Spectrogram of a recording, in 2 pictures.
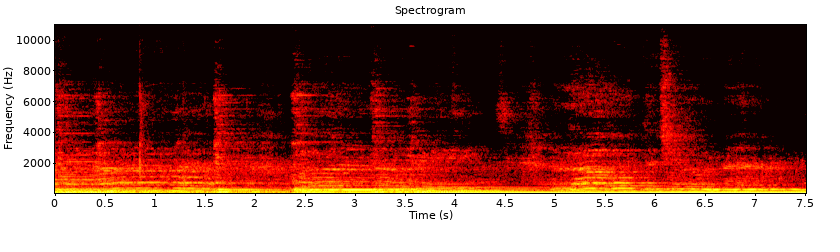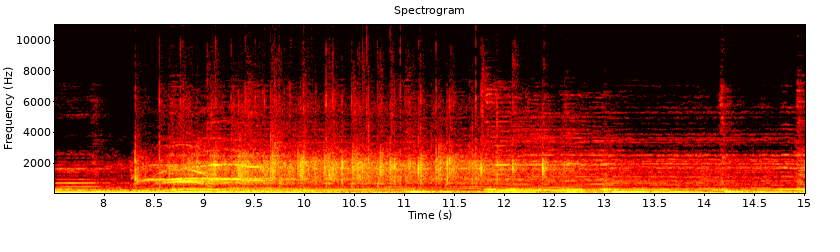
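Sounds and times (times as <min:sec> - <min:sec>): audience cheering and clapping: 0:08.3 - 0:13.0.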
